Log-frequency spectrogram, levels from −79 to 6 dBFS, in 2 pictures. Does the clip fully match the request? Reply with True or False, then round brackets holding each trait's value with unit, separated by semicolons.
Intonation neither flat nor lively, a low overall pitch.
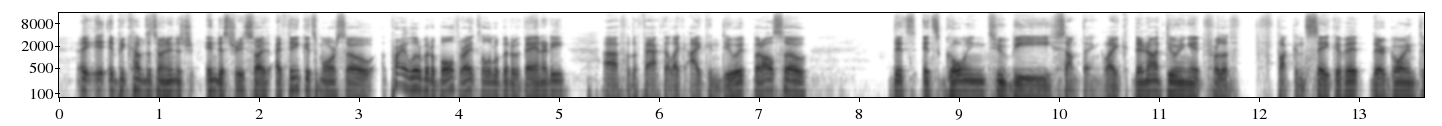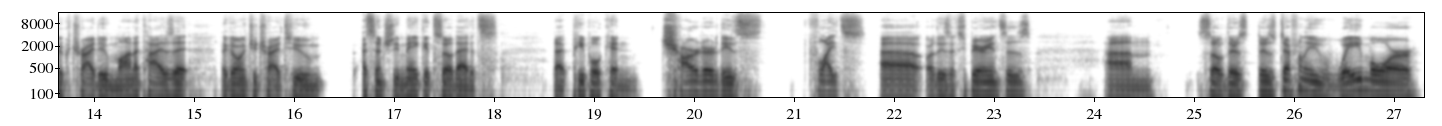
True (3.6 semitones; 95 Hz)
